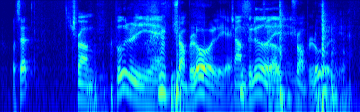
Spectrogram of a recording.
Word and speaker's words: trompe-l'oeil: It's French. Yeah, we looked up how to say it because it's one of those words that you only see in writing. And then you don't really hear a lot of people say these days.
